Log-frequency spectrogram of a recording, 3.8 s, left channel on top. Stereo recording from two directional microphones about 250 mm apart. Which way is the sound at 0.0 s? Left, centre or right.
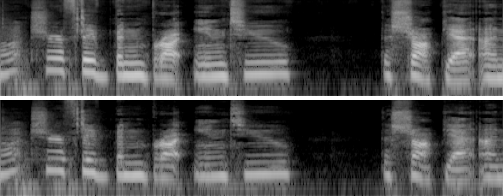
Left.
